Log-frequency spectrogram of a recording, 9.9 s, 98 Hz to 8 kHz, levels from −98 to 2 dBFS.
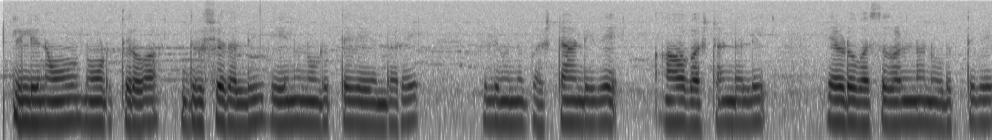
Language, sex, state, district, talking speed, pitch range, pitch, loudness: Kannada, female, Karnataka, Raichur, 110 wpm, 165-175 Hz, 170 Hz, -17 LUFS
